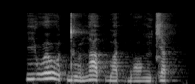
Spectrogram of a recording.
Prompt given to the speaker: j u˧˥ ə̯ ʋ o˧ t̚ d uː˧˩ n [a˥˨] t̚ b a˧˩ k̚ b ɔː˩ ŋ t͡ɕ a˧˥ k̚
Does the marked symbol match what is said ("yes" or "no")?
no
